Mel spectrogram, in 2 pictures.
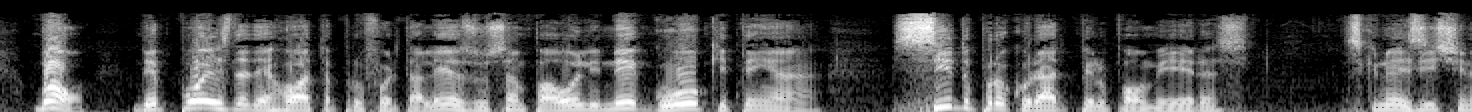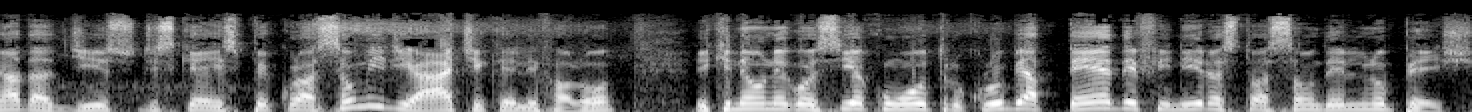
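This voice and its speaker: At a moderate pace, a man with a high pitch, a dark, mellow tone and lively intonation speaks in a dry, close sound with no echo. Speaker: sports radio co-host. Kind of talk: sports news commentary.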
